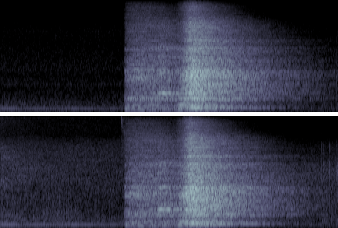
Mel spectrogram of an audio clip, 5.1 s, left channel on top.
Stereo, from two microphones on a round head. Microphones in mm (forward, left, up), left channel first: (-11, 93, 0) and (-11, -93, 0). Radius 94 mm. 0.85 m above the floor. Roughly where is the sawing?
Centre.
